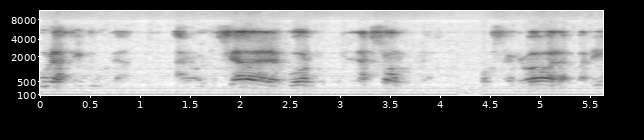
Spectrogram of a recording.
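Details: Cerebellar syndrome with ataxic dysarthria: scanning, explosive speech with abnormal separation of syllables, monotonous, choppy voice at the same pitch, sometimes distorted; scanning speech (ataxic dysarthria).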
